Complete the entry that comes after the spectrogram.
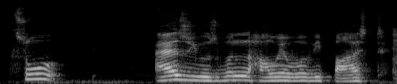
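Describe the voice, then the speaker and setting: A man speaks with an Indian accent. His tone is dark and mellow. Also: very clean recording, silent background. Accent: Indian English, Hindi-speaking. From rural northern India. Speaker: English learner. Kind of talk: personal story told to camera.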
